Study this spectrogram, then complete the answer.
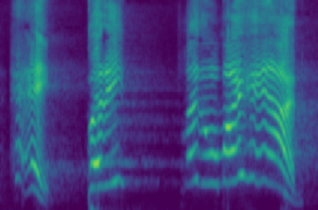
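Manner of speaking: high, fast, loud panicky cry; panicked squeal. Acted. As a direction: squeal as your hand sticks fast. Ananse stuck, panicking.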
